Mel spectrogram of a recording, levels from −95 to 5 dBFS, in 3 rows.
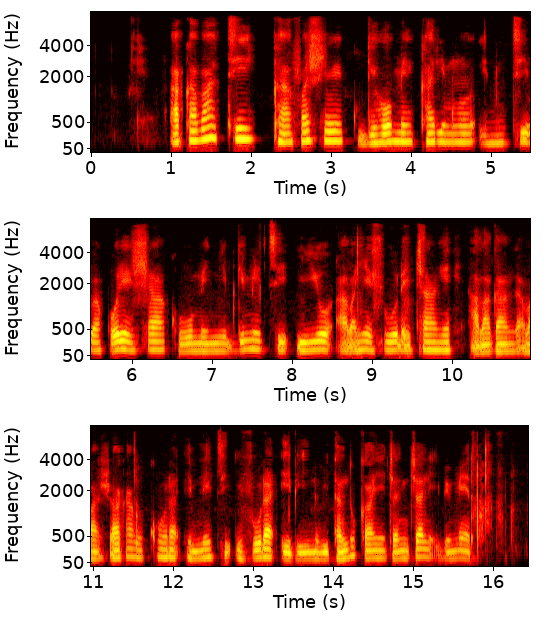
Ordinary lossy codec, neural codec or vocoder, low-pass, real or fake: AAC, 32 kbps; codec, 24 kHz, 6 kbps, HILCodec; 7.2 kHz; fake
